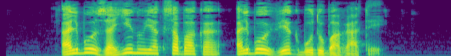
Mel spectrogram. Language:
Belarusian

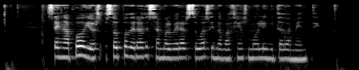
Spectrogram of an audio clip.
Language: Galician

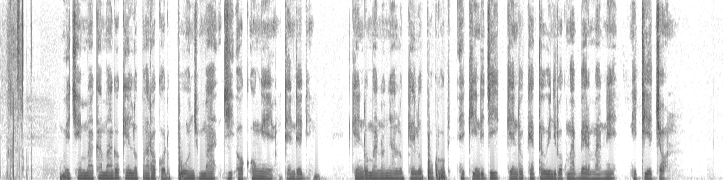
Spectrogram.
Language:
Luo (Kenya and Tanzania)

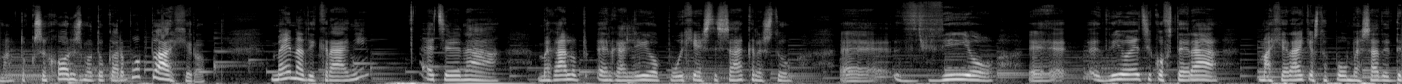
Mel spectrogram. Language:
Greek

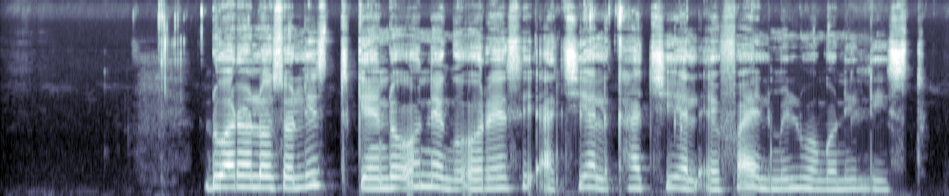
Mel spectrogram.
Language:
Luo (Kenya and Tanzania)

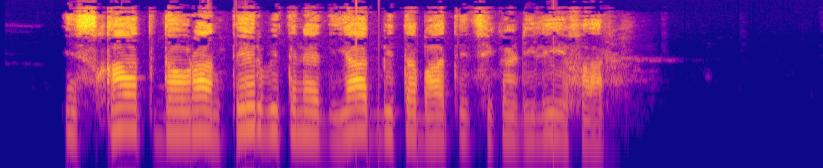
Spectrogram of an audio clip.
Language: Gawar-Bati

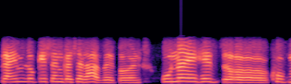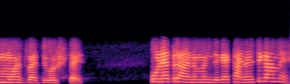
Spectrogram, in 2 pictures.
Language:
Marathi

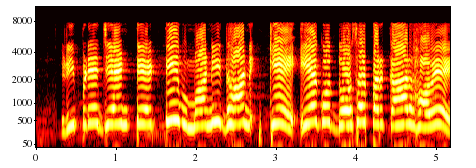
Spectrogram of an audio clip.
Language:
Bhojpuri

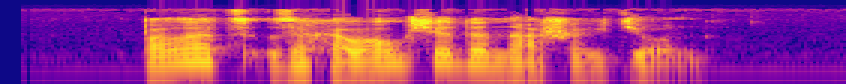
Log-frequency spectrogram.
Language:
Belarusian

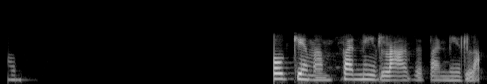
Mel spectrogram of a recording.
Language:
Tamil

